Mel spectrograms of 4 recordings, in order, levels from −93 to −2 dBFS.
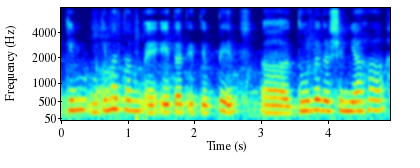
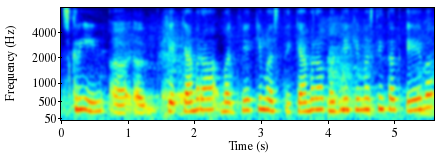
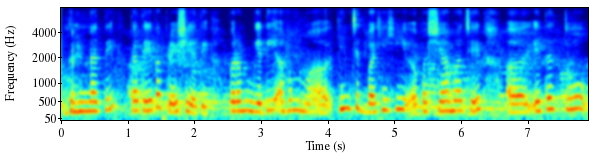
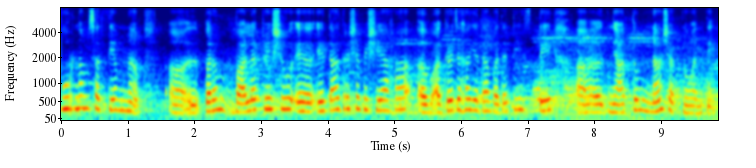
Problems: constant background noise, background conversations at intervals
